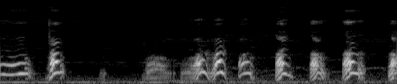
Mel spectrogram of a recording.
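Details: Dog producing funny sounds: a brief whine, then a string of sharp, rising-falling barks about every third of a second, with a faint low hum underneath.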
